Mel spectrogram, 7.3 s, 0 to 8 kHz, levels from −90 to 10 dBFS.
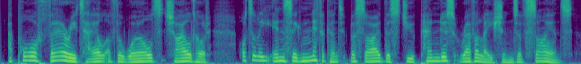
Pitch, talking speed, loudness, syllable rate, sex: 145 Hz, 130 wpm, -17 LUFS, 4.9 syllables/s, male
